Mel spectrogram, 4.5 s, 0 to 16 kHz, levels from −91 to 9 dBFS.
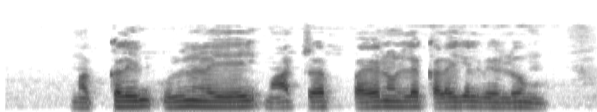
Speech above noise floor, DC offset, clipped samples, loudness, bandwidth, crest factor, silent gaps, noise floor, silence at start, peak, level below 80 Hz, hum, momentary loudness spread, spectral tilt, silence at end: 50 dB; under 0.1%; under 0.1%; -22 LUFS; 7.6 kHz; 18 dB; none; -71 dBFS; 0.55 s; -4 dBFS; -64 dBFS; none; 8 LU; -7.5 dB/octave; 0.4 s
